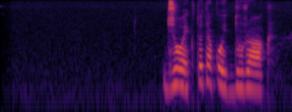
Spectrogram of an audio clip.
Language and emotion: Russian, angry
